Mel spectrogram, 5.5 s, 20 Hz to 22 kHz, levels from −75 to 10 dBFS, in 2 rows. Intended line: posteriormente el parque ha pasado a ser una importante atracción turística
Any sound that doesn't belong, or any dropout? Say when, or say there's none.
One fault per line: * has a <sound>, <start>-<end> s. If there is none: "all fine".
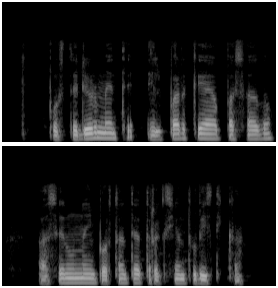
all fine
